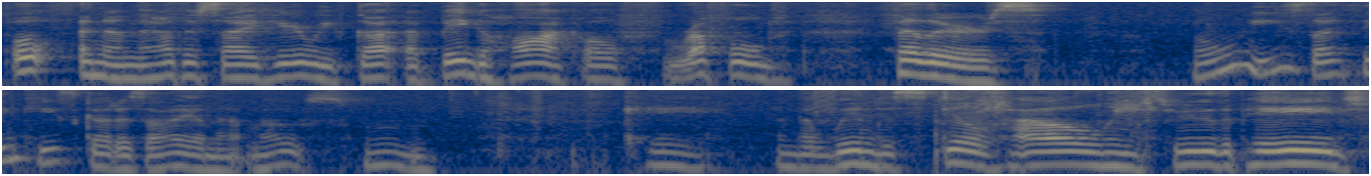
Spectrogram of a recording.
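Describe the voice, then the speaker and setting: This storybook narrator is a woman whose voice sits on the low side and sounds warm. Improvising a tale from a picture book, she speaks with expression and a sense of wonder, as if young children were listening.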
